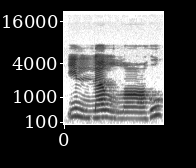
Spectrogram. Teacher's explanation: لفظ اللہ کے لام کو منہ بھر کر پڑھیں گے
